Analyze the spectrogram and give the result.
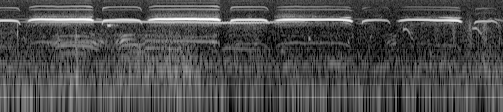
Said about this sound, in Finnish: Vaikka riskilän ääni ei ole järin kova, niin se kaikui jotenkin tavattoman hienosti sumuisella merellä.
